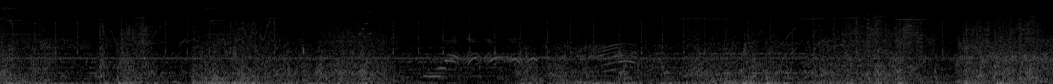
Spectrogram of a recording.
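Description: Blades swish and clash in quick combat.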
